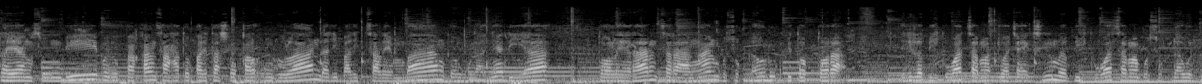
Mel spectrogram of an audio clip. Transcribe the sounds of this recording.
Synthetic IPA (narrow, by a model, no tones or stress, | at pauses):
dajaŋsumbiməɾupakansalaɦat̪upaɾit̪aslokaluŋɡulandaɾibalɪt̪̚salɛmbaŋkəuŋɡulanɲadia | t̪olɛɾansəɾaŋanbusuk̚daunʊŋpit̪ɔp̚t̪oɾaʔ | d͡ʒadiləbɪhkuat̪̚samat͡ʃuat͡ʃaɛksɪmləbɪhkuat̪̚samabusuk̚daun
